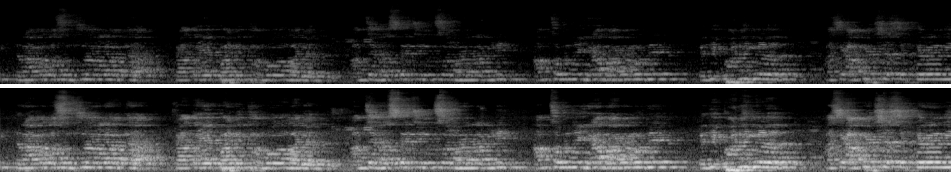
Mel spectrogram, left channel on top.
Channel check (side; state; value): left; quieter; 16.8 dB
